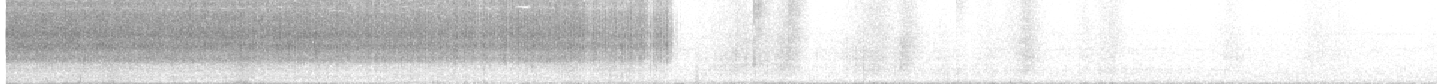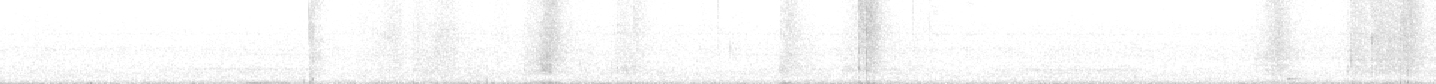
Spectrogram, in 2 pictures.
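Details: Black phase timber rattlesnake in eastern Kentucky rattling: a loud, continuous high-pitched buzz lasting about four and a half seconds, then stopping abruptly, followed by quiet background with faint clicks.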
